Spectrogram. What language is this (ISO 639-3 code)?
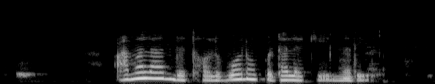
pus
